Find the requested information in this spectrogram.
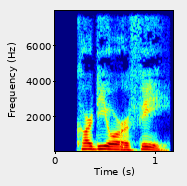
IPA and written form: kɑɹdiɹhəpi (cardiorrhaphy)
